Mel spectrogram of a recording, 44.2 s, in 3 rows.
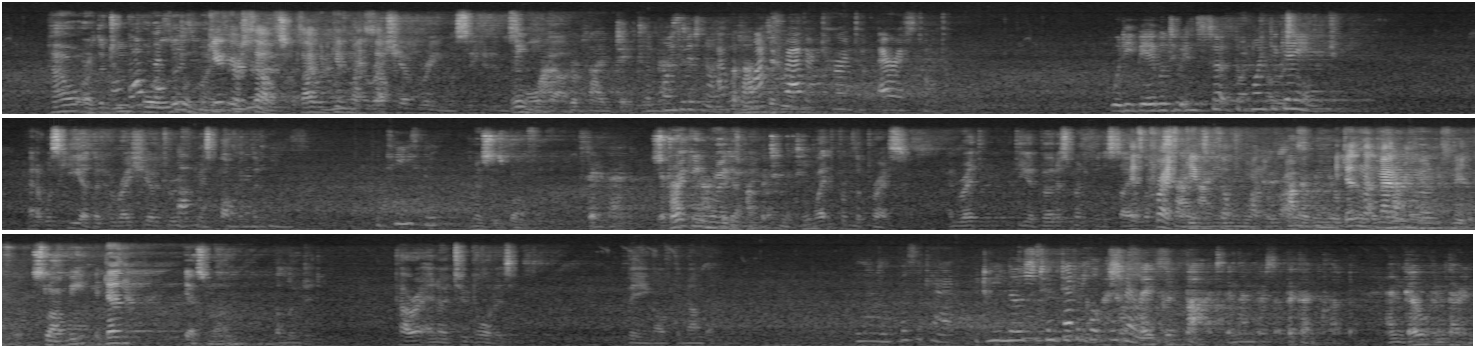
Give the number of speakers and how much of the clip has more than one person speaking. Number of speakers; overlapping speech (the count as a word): seven, about 39%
